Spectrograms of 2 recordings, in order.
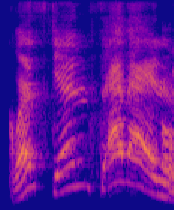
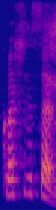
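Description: First: It is said in a Skeletor impression. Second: It is said in his normal voice.

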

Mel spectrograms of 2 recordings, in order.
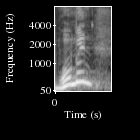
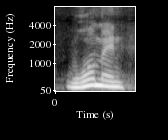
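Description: First: The word is said in a harsh, dismissive tone. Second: The word is said in a warm, tender tone. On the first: It is said with disrespect. The speaker calls it wrong. "It wasn't like he was saying woman" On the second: It is said with affection and respect. The speaker calls it right. "he was saying woman, and it meant difference"

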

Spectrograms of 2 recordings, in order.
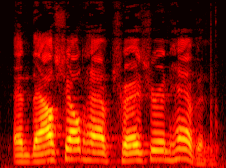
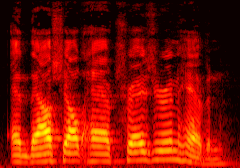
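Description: The two takes are said the same way.

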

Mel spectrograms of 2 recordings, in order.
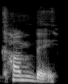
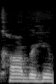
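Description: First: The name is said with two syllables. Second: The name is said with three syllables. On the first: The speaker calls it right. "as if it's two syllables with no A in the middle" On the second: The speaker calls it wrong. "we've been pronouncing it incorrectly all these decades"

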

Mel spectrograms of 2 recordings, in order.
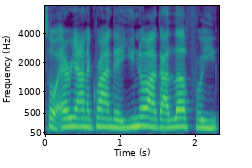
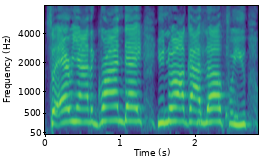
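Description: First: It is read in the speaker's own normal voice. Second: It is read in an imitated put-on voice.

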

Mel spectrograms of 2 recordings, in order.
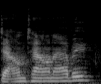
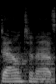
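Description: First: The second syllable sounds like the word town. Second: The second syllable is a reduced, short tun. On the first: The speaker calls it wrong. "Do you pronounce it Downtown Abbey?" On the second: The speaker calls it right. "No, it's Downton. Pronounced Downton Abbey"

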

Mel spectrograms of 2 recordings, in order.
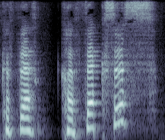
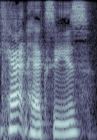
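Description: First: It is said as one word, 'cathexis'. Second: It is said as 'cat' plus 'hexies'. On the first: The speaker calls it right. "I listened to it online. It's cathexis" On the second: The speaker calls it wrong. "I really thought it was going to be cat hexies"

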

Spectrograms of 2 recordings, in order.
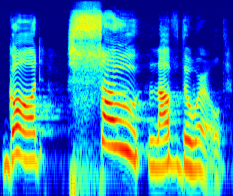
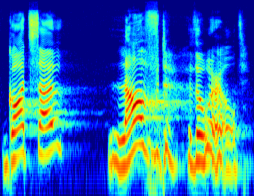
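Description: First: The stress is on 'so'. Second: The stress is on 'loved'. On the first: He loved it to a great extent. "to this extent" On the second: It was real love, not mild liking. "Not mildly kind of enjoy, loves"

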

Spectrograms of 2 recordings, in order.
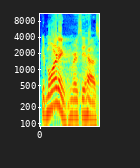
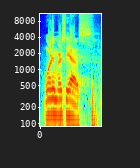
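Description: First: It is said with lively excitement. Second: It is said flatly, with little excitement.

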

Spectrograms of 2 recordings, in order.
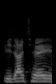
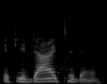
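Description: First: The phrase is spoken quickly, rushed together. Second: The phrase is spoken slowly and deliberately. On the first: The listener may not catch the question. The speaker calls it wrong. "don't say it like this" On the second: The listener can take in the question. The speaker calls it right. "So slow down"

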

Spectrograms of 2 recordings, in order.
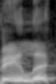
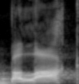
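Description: First: The name is said the anglicized way. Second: The name is said the original way.

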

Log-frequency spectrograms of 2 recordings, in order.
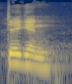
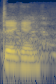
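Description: First: It is said in a Buffalo accent. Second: It is said in a neutral accent. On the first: "I'm going to read it in Buffalonian, because I'm from Buffalo" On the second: "Just kidding"

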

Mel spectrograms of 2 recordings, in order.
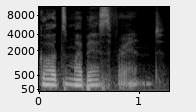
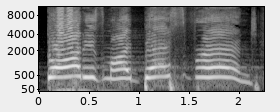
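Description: First: It is said flatly, without feeling. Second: It is said passionately, with strong feeling.

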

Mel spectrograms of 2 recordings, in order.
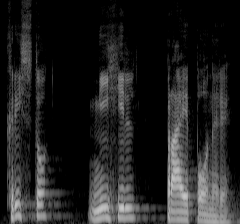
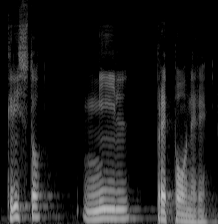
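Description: First: Praeponere begins with an 'ai' diphthong sound. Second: Praeponere begins with a plain 'e' sound. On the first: This is the reconstructed classical pronunciation. The speaker calls it wrong. "A pronúncia reconstituída, que seria aquela de Cícero" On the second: This is the Roman ecclesiastical pronunciation. The speaker calls it right. "A pronúncia correta, romana"

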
